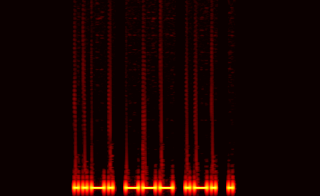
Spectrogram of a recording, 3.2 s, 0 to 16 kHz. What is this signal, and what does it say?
Morse code, heard as a keyed tone, about 27 wpm, 700 Hz. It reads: FORE
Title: Prefixes and Suffixes 28wpm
